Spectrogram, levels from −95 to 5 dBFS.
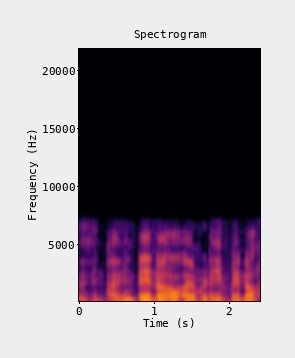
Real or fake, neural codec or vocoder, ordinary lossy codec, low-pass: fake; autoencoder, 22.05 kHz, a latent of 192 numbers a frame, VITS, trained on many speakers; Opus, 64 kbps; 7.2 kHz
